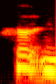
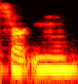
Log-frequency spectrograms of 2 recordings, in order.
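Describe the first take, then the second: First: The word begins with a K sound. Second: The word begins with an S sound. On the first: The speaker calls it right. "So I tried the curtain K" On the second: The speaker calls it wrong. "C can make the S sound"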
